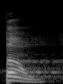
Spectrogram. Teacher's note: percebe que o pão tem o a nasal e este o também tá saindo um pouco mais fraco que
